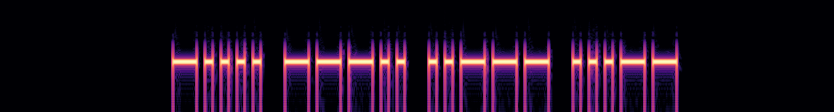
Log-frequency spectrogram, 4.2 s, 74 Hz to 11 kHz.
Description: Morse code, heard as a keyed tone, about 30 wpm, 700 Hz. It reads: 6823
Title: Numbers - 4-Digit 30wpm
